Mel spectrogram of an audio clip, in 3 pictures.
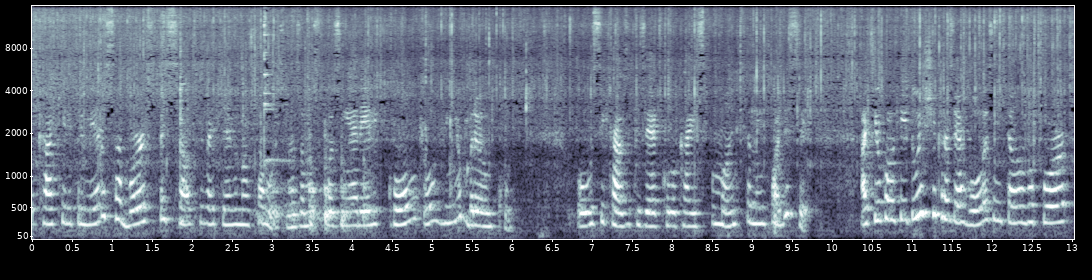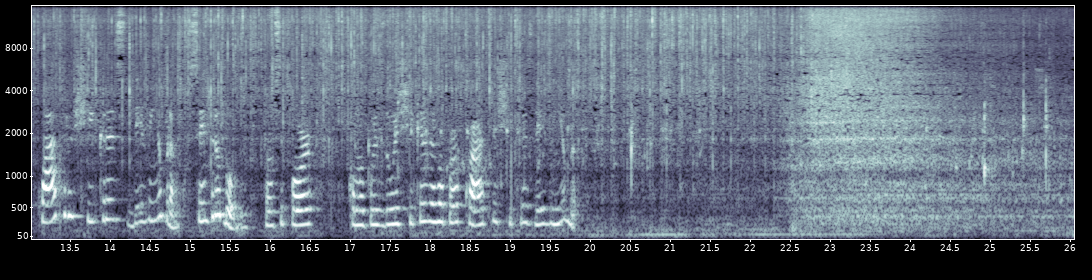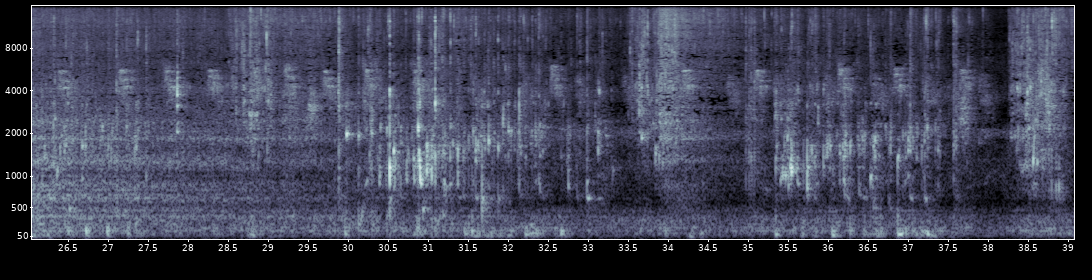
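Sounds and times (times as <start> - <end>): wine pouring into hot pot: 1.2 - 7.1, 17.9 - 29.2.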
